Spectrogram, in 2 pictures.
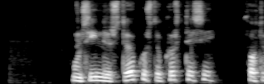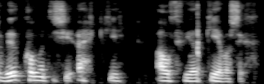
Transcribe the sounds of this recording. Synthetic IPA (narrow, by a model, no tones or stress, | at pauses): hunsiːnɪɾɪst̪œːkʏst̪ʏkʰʏr̥t̪ːejsɪ | θowht̪vɪðkʰɔːmʏt̪ɪsjɛʔɛhcɪ | a̰ːwθviaðcɛːvasɪx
